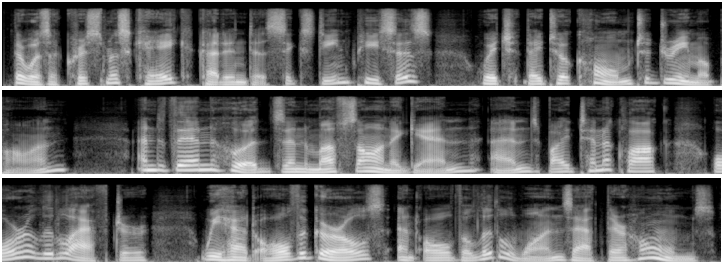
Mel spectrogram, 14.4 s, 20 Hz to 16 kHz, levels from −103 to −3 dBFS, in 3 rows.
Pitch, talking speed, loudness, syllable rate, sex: 135 Hz, 185 wpm, -19 LUFS, 4.4 syllables/s, male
